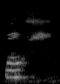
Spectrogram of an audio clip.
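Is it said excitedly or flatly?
flatly. It is said flatly, without excitement.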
